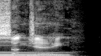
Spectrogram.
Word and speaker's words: Sungjae: That is Sungjae and Byung-hoon On, I believe, right? Mm-hmm. I think is how you pronounce that. So my apologies if I butchered that. – I think that. – You absolutely nailed it.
